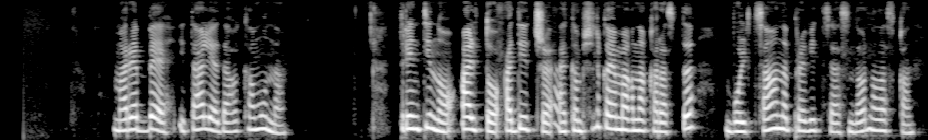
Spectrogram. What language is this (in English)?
Kazakh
